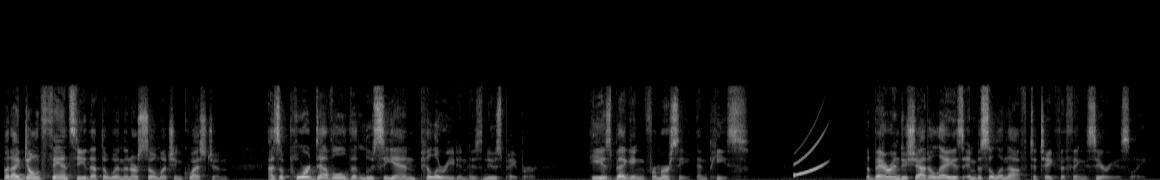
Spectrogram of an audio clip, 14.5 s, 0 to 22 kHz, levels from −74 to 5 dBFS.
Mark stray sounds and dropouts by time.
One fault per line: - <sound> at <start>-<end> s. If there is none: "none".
- chirp at 9.9-10.4 s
